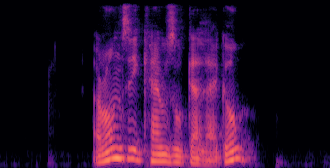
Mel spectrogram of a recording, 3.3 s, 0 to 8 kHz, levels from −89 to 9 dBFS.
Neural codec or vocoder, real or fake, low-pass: codec, 16 kHz, 4.8 kbps, FACodec; fake; 7.2 kHz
